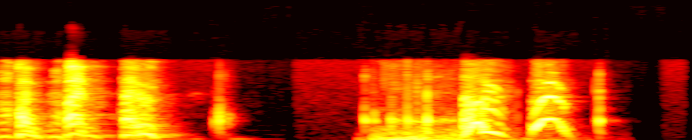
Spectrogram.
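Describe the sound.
A man imitates a dog, barking at people while he sideswipes their trucks, letting out a series of short, rough barks in two loud bursts separated by a brief pause.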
